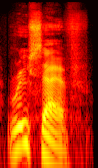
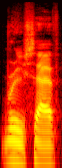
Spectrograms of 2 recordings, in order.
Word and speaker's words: Rusev: rusev where does rusev go next i would do the whole roll the rs rusev sort of thing like lana did when she says his name unfortunately i can't roll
